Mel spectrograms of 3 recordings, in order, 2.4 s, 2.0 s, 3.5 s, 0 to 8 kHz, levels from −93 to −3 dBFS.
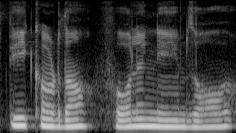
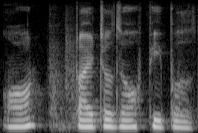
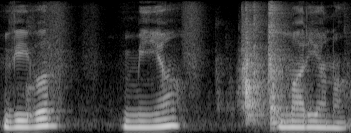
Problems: none marked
